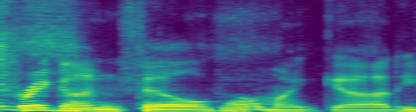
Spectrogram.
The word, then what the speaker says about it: Trigun: an anthology thing with a guest artists it's pronounced Trigun Phil oh my God he should have spelled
